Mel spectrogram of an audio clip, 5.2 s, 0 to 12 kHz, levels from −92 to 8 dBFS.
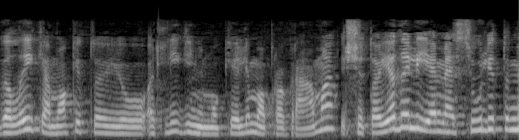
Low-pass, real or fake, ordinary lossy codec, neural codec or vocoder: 7.2 kHz; fake; AAC, 32 kbps; codec, 16 kHz, 16 kbps, FreqCodec, larger model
